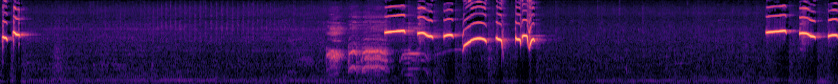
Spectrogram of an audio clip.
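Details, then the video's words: Oriental magpie-robin (kacer) lure song, loud and clear: bursts of sweet whistled notes near the upper register, some slurred and rising, with a brief buzzy lower phrase, separated by quiet gaps. "pancingan Kacer gacor suara keras plong"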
